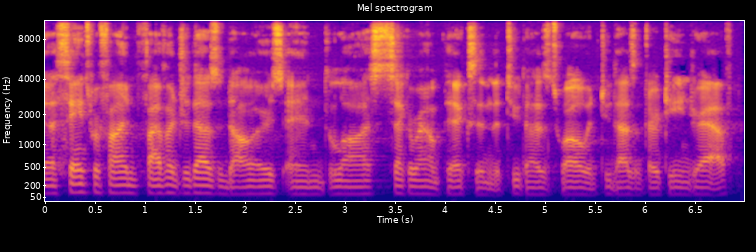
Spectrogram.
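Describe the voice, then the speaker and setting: A man giving casual, unscripted sports commentary to online viewers in a halting way, searching for words. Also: deep voice, a bit bright.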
